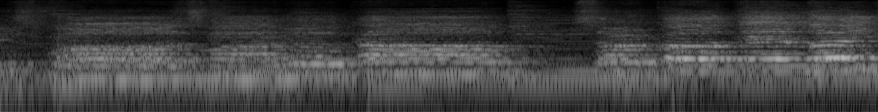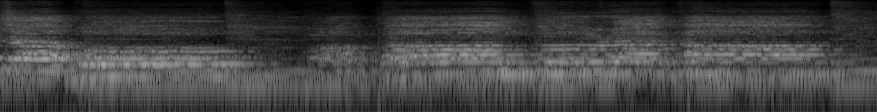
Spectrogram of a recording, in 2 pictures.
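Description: A male vocal group singing a hymn together in harmony, in sustained phrases with short breaks between them, accompanied by an acoustic guitar.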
